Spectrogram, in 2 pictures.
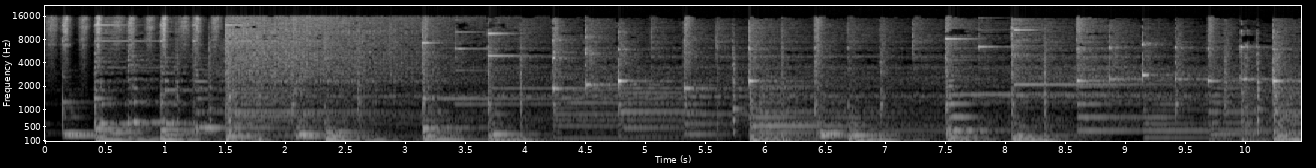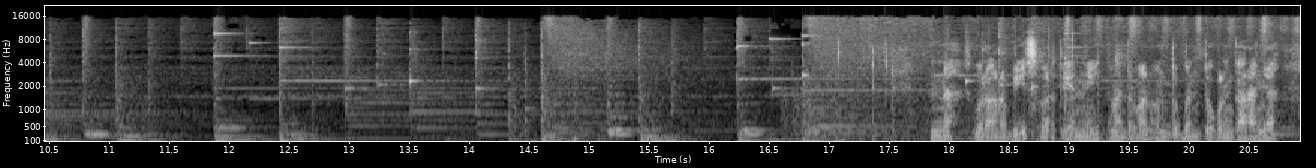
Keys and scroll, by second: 2.5 ctrl+z, 10.3 z, 11.5 v, 13.4 ctrl+z, 14.4 z, 14.7 v.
